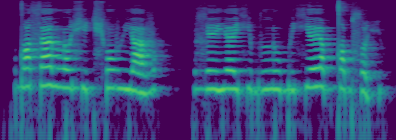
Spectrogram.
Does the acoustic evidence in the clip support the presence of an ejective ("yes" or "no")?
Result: no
